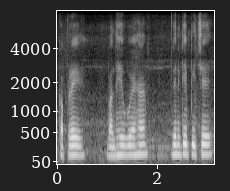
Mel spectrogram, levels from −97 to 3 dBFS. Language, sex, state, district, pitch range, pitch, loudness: Hindi, male, Bihar, Patna, 135-145 Hz, 140 Hz, -17 LUFS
